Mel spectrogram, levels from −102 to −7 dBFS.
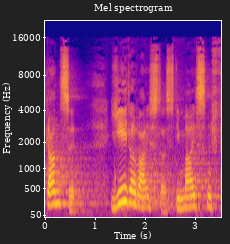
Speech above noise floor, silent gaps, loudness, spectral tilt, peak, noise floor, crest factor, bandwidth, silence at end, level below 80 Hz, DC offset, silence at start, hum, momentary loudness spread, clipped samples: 23 dB; none; -20 LUFS; -3 dB/octave; -6 dBFS; -43 dBFS; 16 dB; 16.5 kHz; 0 s; -66 dBFS; under 0.1%; 0 s; none; 9 LU; under 0.1%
